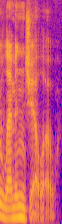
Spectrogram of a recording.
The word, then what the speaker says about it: Lemongello: i want to deliver the ballad of peter lemon jello and yes that is his real name and yes that is how you pronounce it in this two album package love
